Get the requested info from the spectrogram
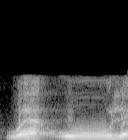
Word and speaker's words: وأولئك: وأولئك. نعم. الواو عندنا مرسومة في أولئك، تمام، لكنها لا تنطق، هي مرسومة فقط، هتلاقي عليها صفر مستدير حضرتك في المصحف كده، طالما عليها صفر مستدير ده لا تنطق.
